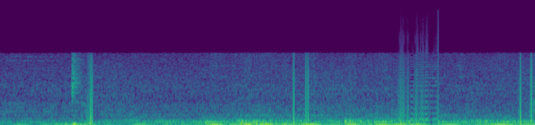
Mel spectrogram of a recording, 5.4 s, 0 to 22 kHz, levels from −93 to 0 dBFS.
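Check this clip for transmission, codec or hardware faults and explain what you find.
One transmission fault stands out. From 3.98 to 4.38 s, robotic sound from repeated short buffers: a rigid, metallic buzz near 188 Hz, likely because late audio was replaced by repeating a segment of about 5.3 ms, with roughly half the material looped. A real pitch change would not have this fixed buzz that loosely traces the sound. The band-limited tone throughout, with nothing above 4 kHz, fits the G.711 A-law call path at 64 kbps.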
